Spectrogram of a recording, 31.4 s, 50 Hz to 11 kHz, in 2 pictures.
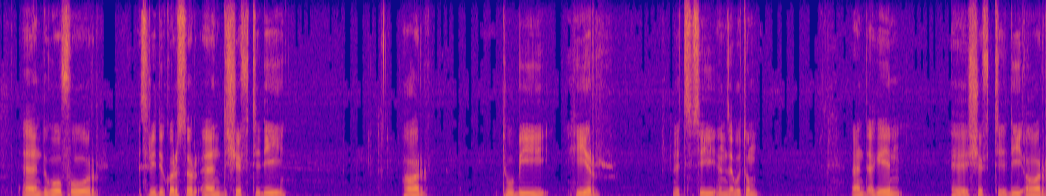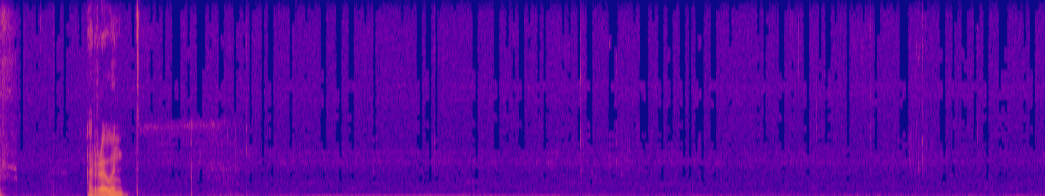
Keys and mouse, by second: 1.5-6.2 drag, 6.2 shift+d, 10.8 KP_2, 10.9 KP_2, 11.9 KP_2, 13.8 KP_7, 15.9 shift+d, 22.8 r, 25.6 shift+d, 30.0 shift+d.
